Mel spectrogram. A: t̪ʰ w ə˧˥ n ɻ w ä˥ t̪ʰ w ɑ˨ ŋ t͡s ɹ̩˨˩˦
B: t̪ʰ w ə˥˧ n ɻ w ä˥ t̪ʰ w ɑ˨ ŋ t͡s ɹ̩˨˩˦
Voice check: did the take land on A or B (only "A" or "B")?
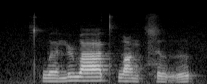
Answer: A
